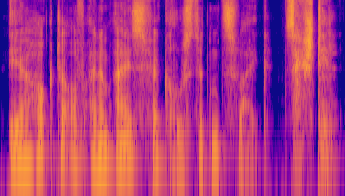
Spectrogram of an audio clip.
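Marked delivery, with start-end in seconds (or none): 2.8-3.4 whispering; whispered hush. Acted. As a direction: hiss it under the breath. Susanne hushes the raven.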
